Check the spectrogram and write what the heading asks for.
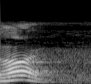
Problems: constant background noise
